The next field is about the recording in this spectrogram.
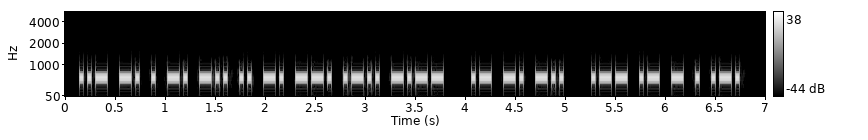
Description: Morse code, heard as a keyed tone, about 30 wpm, 600 Hz. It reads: UNENDINGLY AND WATER
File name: the old man and the sea / the old man and the sea 1 30wpm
